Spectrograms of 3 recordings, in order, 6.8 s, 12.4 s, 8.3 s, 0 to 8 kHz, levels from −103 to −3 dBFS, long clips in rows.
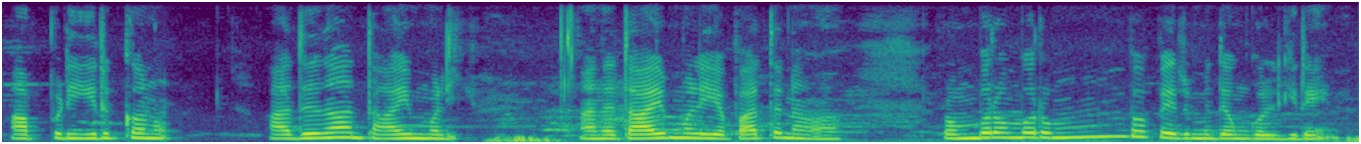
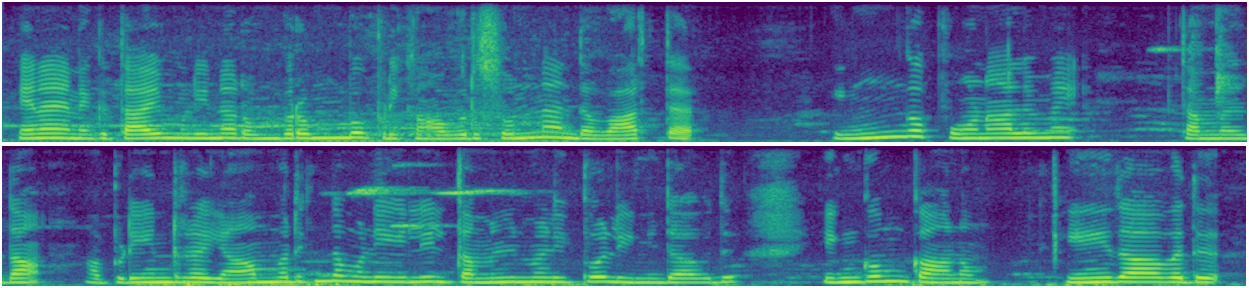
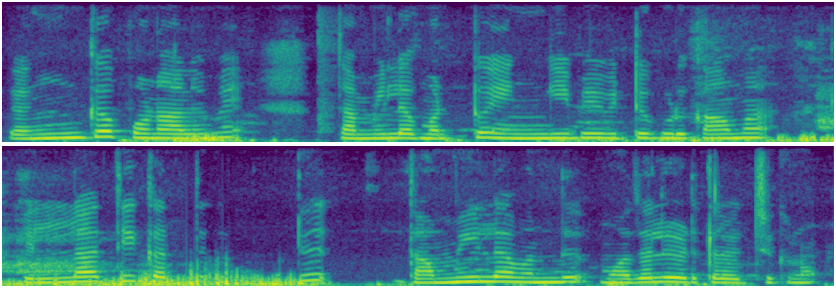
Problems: background sounds at intervals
